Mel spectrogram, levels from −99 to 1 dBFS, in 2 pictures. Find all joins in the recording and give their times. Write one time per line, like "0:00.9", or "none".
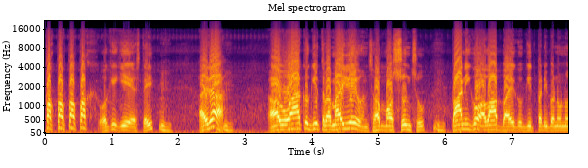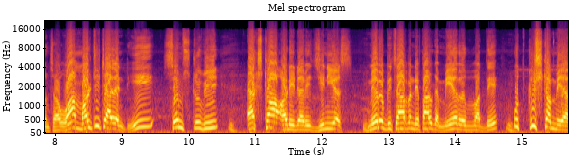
none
